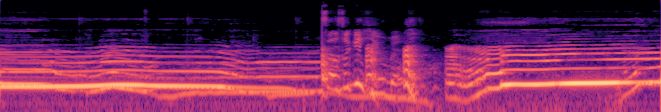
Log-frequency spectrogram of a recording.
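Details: Mexican wolves howling in chorus: long, smooth harmonic howls near one pitch, overlapping voices gliding up and down, broken midway by a burst of rough, yipping and wavering cries before sustained howls resume.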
